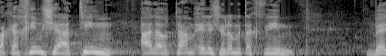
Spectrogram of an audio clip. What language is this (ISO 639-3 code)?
heb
